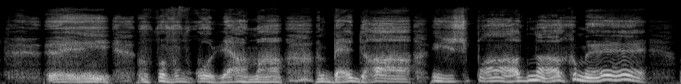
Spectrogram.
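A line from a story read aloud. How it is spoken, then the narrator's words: Whispering. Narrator (Bulgarian): стопаните да си шепнат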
